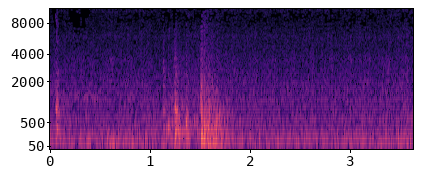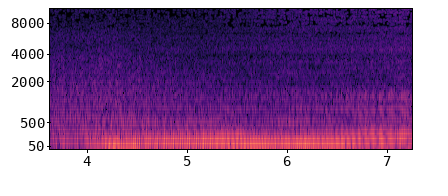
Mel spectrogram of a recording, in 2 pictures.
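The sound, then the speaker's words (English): A car door thuds shut twice in quick succession, then an engine starts up and rumbles louder, pitch rising as the car accelerates away. No voices are heard. “Got a car here. Would you like a lift?”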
